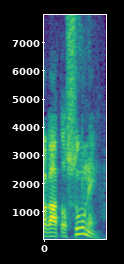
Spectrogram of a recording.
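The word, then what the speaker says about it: ἀγαθωσύνη: La Biblia se pronuncia como agatosune, que se pronuncia en griego la palabra bondad.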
